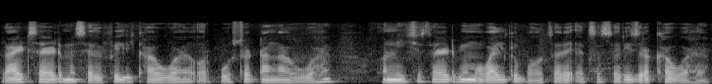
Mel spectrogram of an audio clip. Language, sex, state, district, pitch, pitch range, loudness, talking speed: Hindi, male, Jharkhand, Garhwa, 105 Hz, 100-110 Hz, -20 LUFS, 200 wpm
